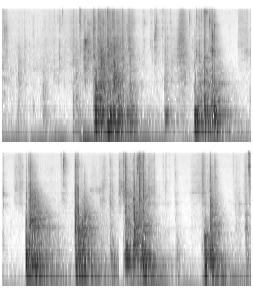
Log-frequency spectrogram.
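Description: Heavy hand-tool blows on timber: about six strikes at uneven intervals of roughly a second, each ringing out low for a moment after the hit.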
